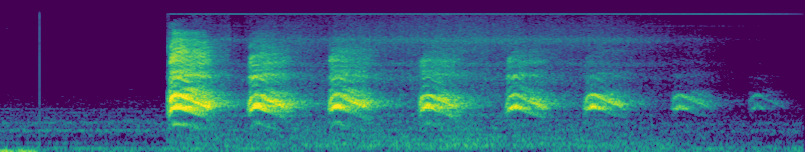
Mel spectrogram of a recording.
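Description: A bird calling about eight times in a row. Each call is short and falls in pitch, and the calls grow fainter toward the end.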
